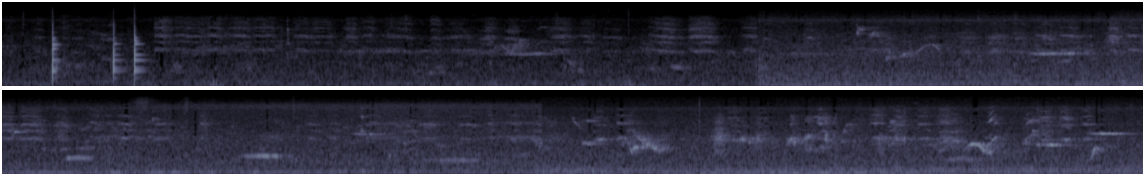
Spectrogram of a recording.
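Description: Wild birds chirping and calling, in many short scattered notes and quick whistled glides. Three sharp knocks in the first two seconds are the loudest sounds.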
